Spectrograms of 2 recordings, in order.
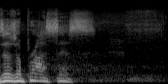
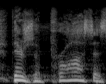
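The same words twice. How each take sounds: First: Plain. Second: Said in the usual way. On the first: Shown as a demonstration. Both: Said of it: "Say, say the word with me".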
